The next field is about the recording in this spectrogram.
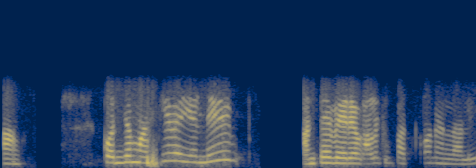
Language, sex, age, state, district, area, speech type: Telugu, female, 60+, Andhra Pradesh, Konaseema, rural, conversation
